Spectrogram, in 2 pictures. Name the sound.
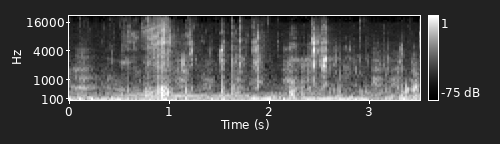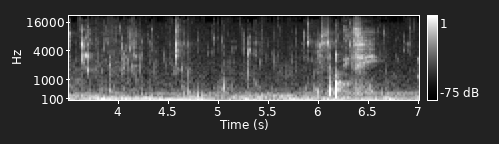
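eating spicy garlic chili noodles, chewing and slurping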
